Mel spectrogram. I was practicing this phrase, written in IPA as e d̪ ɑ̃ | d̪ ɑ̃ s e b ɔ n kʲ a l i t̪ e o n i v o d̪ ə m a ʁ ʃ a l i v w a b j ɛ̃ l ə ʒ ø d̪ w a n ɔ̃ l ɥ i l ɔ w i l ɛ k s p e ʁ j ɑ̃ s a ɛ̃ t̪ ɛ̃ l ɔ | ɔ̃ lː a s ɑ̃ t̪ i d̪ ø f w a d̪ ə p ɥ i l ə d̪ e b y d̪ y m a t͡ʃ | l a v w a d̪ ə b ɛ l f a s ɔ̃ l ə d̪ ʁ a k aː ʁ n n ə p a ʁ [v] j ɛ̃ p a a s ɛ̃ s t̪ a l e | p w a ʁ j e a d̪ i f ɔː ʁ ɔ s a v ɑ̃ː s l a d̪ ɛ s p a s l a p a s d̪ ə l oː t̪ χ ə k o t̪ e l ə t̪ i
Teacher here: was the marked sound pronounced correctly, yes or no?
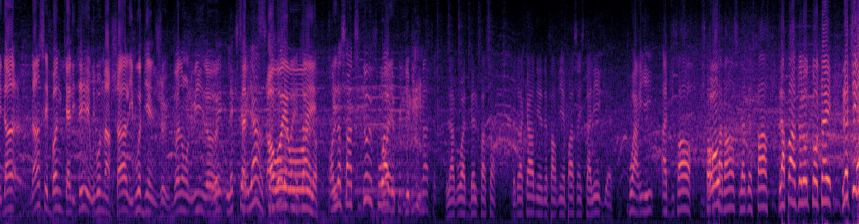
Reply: yes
